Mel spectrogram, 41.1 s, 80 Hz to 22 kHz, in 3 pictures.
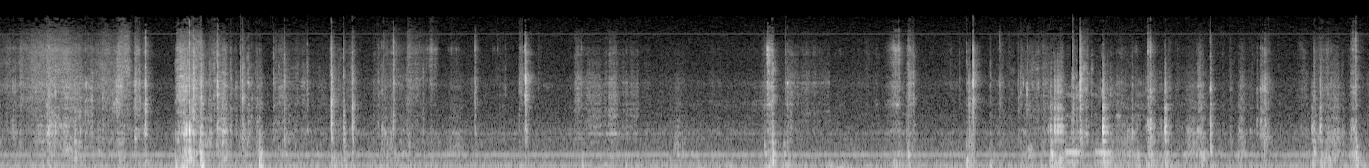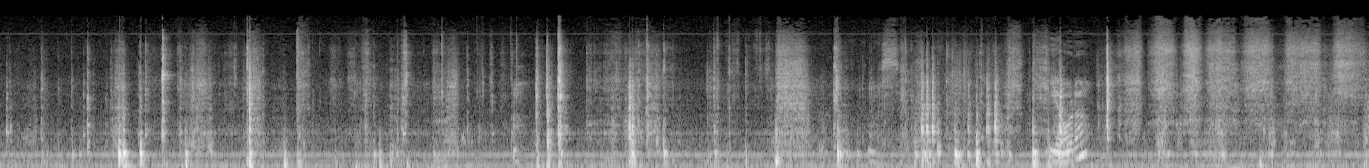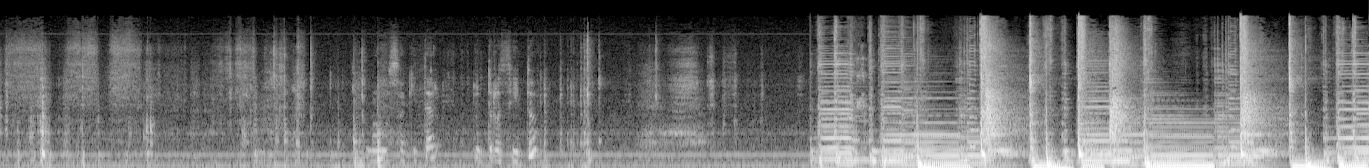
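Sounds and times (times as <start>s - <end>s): card crinkling: 24.6s - 30.6s.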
